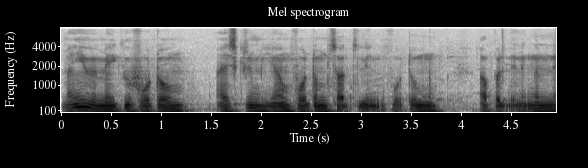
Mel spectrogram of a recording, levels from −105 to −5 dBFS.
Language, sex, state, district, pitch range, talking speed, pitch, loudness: Wancho, male, Arunachal Pradesh, Longding, 95-100 Hz, 255 wpm, 95 Hz, -16 LUFS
